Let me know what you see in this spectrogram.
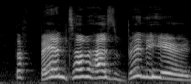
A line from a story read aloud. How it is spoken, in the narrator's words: Nancy exclaimed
